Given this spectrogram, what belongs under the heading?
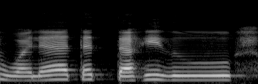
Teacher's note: واو ساکن سے پہلے زال کے اوپر پیش ہے، واو مدہ ہو رہا ہے اور واو ساکن کے اوپر مد منفصل بھی ہے، تو 4 سے 5 حرکت کھینچ کے ادا کریں گے۔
